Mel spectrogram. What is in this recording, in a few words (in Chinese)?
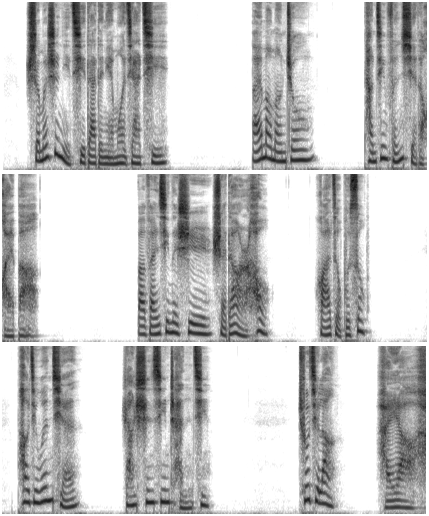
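女 高端质感旅游邀约广告, 国语配音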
